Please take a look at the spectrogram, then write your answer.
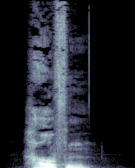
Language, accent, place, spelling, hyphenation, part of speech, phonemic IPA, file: German, Germany, Berlin, Haufen, Hau‧fen, noun, /ˈhaʊ̯fən/, De-Haufen.ogg
- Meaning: 1. heap, hive, pile 2. crowd, lot, group 3. feces, turd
